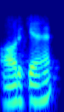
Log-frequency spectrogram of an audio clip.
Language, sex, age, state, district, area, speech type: Urdu, male, 18-30, Delhi, Central Delhi, urban, conversation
